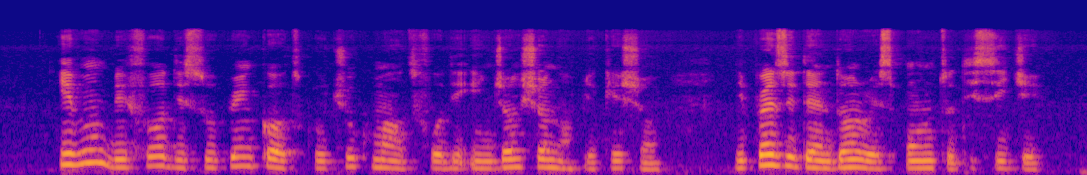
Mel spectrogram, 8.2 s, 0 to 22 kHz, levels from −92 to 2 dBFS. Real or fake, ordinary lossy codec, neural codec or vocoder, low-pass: real; none; none; 10.8 kHz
